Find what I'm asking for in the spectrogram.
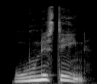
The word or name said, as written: runesten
